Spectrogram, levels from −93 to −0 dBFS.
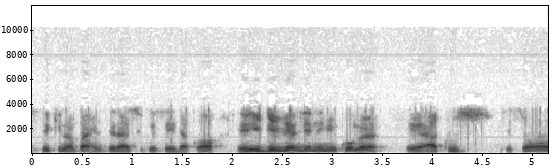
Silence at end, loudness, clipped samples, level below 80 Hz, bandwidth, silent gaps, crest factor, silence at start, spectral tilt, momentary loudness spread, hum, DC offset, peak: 0 s; -28 LUFS; under 0.1%; -84 dBFS; 10.5 kHz; none; 16 dB; 0.1 s; -5.5 dB/octave; 11 LU; none; under 0.1%; -12 dBFS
